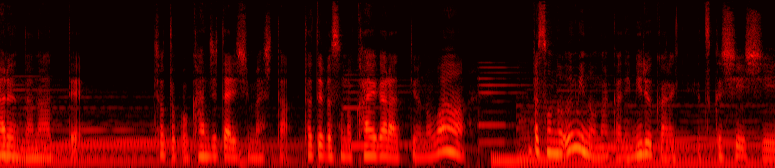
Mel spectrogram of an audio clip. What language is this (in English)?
Japanese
